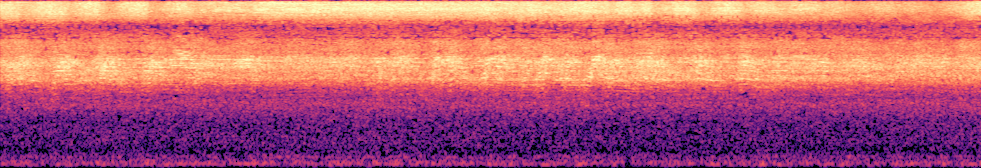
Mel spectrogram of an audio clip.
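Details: A dense chorus of cicadas in Gomsol Nuri Forest, Sihwa district, South Korea, fills the late-summer air with a steady, high, hissing buzz.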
